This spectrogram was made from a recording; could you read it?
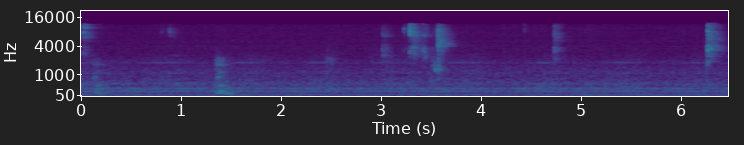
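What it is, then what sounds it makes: Bar of soap being scored. A solid pink "Absolut" bar soap, held in the hand, is crosshatch scored with a metal tool. Seven soft, bright scraping clicks stand out over a low, steady background hiss, and each fades within a fraction of a second.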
